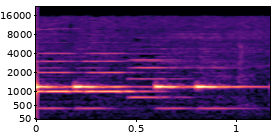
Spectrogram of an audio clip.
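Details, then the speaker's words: A mechanically ventilated patient with an endotracheal tube sets off a low tidal volume alarm after closed-system suctioning, because the suction catheter was not fully withdrawn from the tube: ventilator low tidal volume alarm. "when you take a look and see that you got that low tidal volume alarm going off you can see it that well"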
